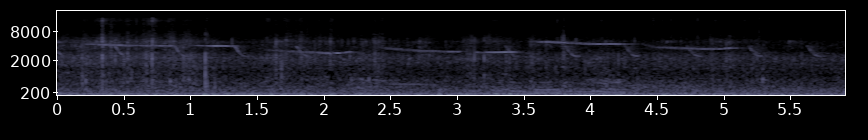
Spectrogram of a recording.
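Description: A bird calling: a faint series of thin, high whistles, each sliding down in pitch, one after another throughout.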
